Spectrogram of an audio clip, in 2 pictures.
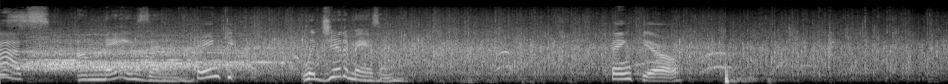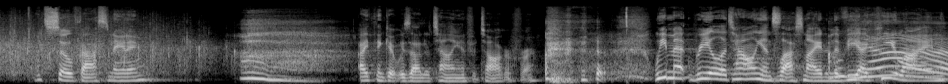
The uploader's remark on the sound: Live at the Folketeatret in Oslo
